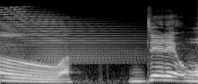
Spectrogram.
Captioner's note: chimes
